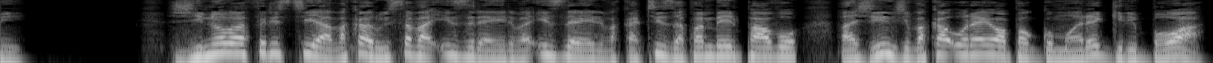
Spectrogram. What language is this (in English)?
Shona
